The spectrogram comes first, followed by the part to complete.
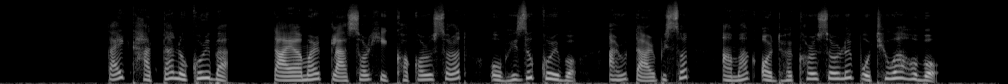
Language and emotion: Assamese, fearful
